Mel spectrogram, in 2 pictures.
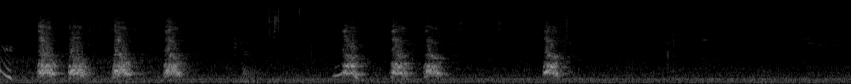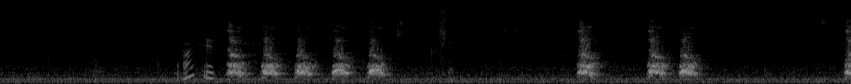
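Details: Seven-week-old English Bulldog puppies, two males, playing outdoors on a ranch; short sharp barks come in uneven clusters of two to four, with pauses between bursts and a faint steady hum behind.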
